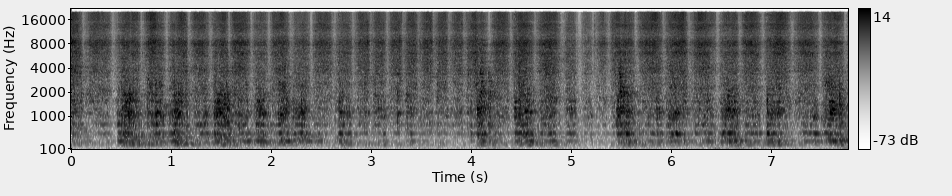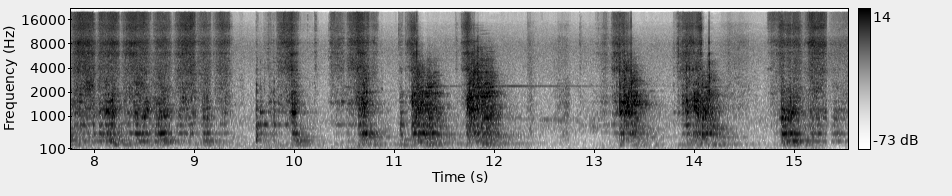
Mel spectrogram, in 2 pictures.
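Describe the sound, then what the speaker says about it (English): Steady, raspy wire-brush scraping strokes inside an outdoor wood furnace run continuously, then break into sharper separate rubs toward the end, close and fairly loud with no talking. "When I clean this out, I think I got a wire brush also."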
